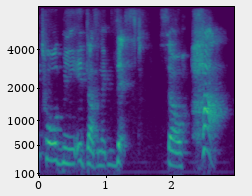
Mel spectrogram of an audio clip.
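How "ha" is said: ordinary talk, nothing marked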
